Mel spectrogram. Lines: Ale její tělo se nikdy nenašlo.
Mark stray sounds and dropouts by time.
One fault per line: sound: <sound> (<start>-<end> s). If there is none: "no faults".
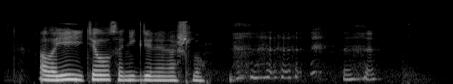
sound: laugh (2.3-3.8 s)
